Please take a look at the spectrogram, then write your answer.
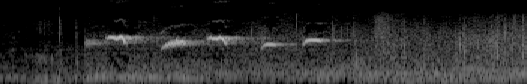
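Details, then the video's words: Afternoon singing by a male Sumatran greater green leafbird in full voice: five sweet, slightly slurred whistles in quick succession, some rising and some falling, over a faint background hiss. "suara burung cucak ijo di sore hari"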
